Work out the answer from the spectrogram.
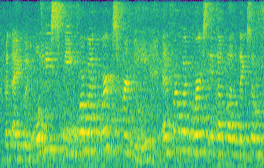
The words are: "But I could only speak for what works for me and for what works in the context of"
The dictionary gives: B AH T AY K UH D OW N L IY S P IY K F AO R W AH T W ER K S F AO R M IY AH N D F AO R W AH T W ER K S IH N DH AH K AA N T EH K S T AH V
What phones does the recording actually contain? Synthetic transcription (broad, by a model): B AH T AY K UH D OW L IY S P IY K F AO R W AH T W ER K S F AO R M IY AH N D F AO R W AH T W ER K S IH N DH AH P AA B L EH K S AH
